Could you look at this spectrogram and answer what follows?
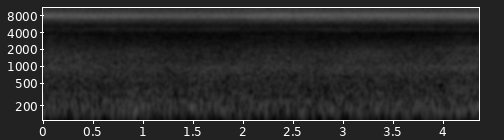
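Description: Steady, high-pitched chorus of insects, with faint background hiss.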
